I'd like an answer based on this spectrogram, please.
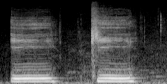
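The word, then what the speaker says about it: ike: good the next word that we'll talk about is spelled e key a key a or in English language you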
